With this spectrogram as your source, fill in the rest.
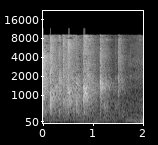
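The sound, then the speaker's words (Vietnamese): Congregation in a church clapping, heard as a few loud, sharp claps spaced unevenly rather than a dense wash of applause. “Cho một tràng pháo tay đi thưa anh chị em.”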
